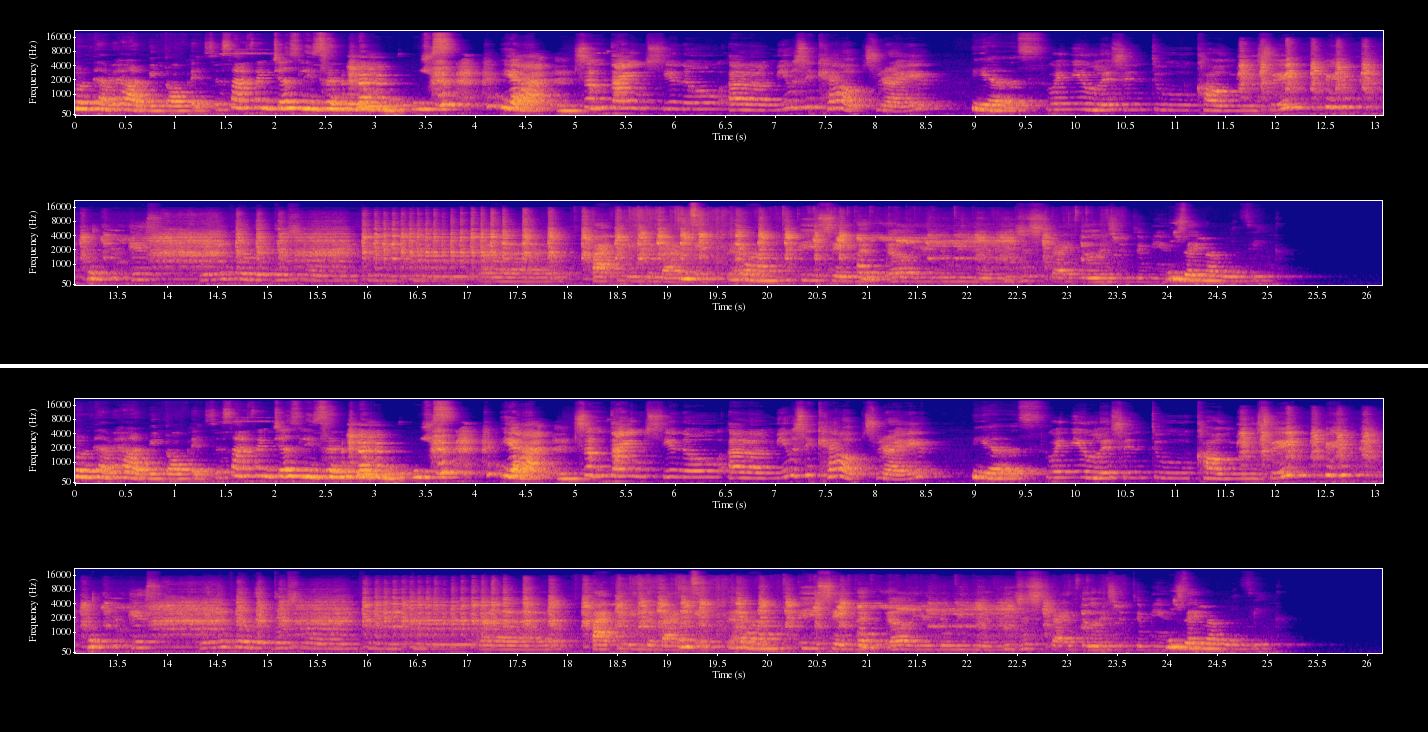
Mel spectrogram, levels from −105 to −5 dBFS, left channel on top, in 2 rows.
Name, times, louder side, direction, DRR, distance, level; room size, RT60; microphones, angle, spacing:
voice 1, 0.0-3.6 4.2-4.6 4.8-5.3 9.0-9.6 13.2-13.5 17.1-17.4 18.2-18.3 19.1-19.3 19.6-20.2 20.9-21.1 24.0-25.0, equal, 75° left, -3 dB, 1.0 m, -29 dB
voice 2, 2.7-3.1 3.6-8.5 9.7-13.1 13.6-18.0 18.2-20.0 20.3-24.4, right 2 dB, 15° right, -1 dB, 0.3 m, -36 dB
sound 1, 11.6-23.5, left 2 dB, 35° left, 0.5 m, -34 dB
2.6 x 2.2 x 2.2 m, 0.74 s
head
